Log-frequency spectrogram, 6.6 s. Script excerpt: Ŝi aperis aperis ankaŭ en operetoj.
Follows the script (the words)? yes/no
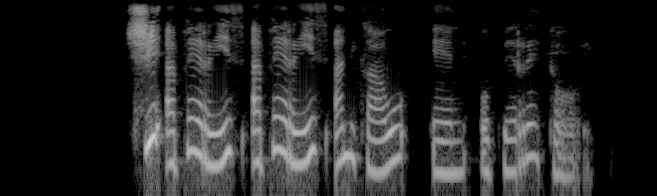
yes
